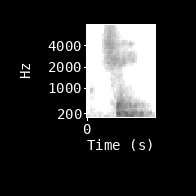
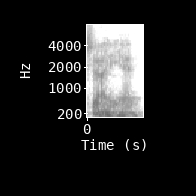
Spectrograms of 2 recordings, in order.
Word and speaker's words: Cheyenne: I said 82001 and they said oh Shane I said yes Shane Shane Wyoming well they couldn't pronounce Cheyenne I can't pronounce lots of things in other countries either but most people in the United States would be able to say Cheyenne okay all right so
